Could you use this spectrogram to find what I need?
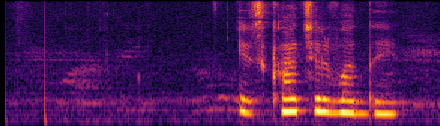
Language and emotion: Russian, neutral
